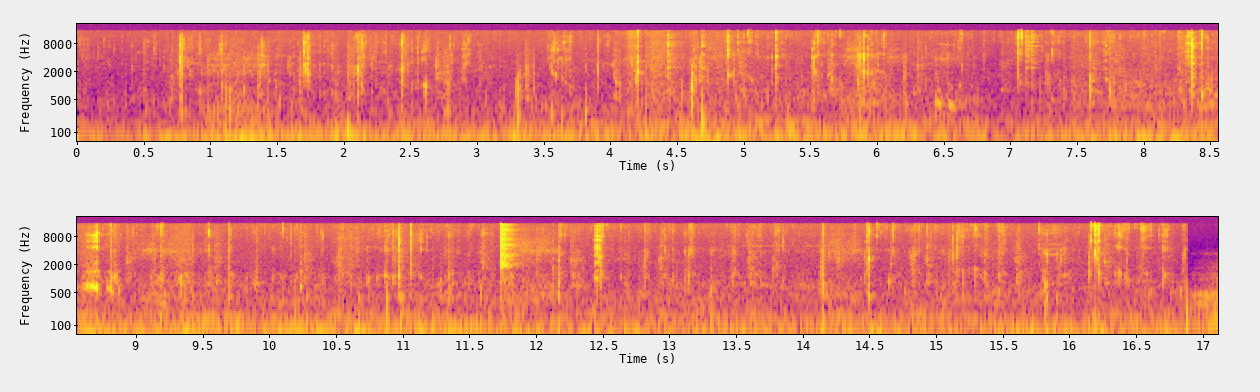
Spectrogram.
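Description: Close-up chewing and biting of fried Mughlai paratha, with crisp crunches and small clicks of forks against plates over a low steady hum. One sharper click stands out about two-thirds of the way through.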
